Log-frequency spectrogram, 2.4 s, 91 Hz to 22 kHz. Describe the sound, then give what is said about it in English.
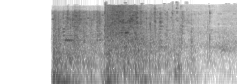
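The window glass of an inn shatters with a sudden loud crash, a bright burst of breaking shards followed by a second surge of tinkling fragments that trail off over about two seconds. “The window of the inn shatters, and 100 pairs of arms snake around the bars, the frame fast filling with wights, clawing and clambering over and around one another to try and get inside.”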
